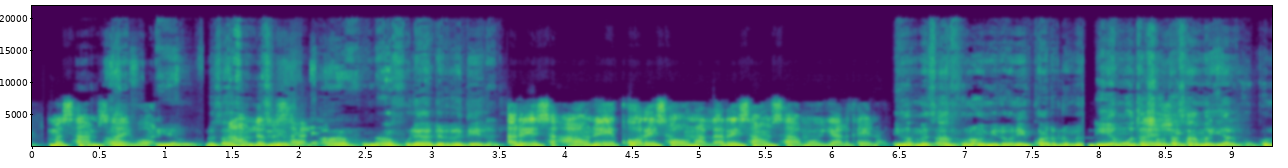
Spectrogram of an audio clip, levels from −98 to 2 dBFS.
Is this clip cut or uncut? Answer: cut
